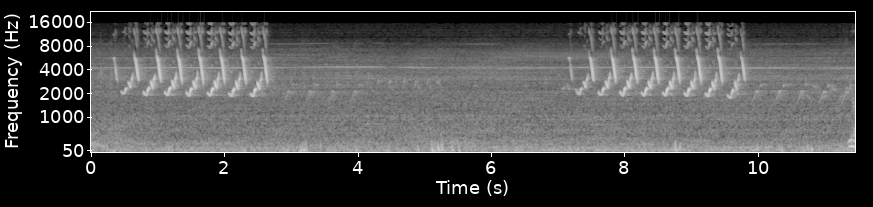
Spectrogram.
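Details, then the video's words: Northern cardinal singing in a yard on 29 March 2019: two bursts of seven or eight quick, clear, downslurred whistles, each about two seconds, separated by a pause, over a low background hum. "Cardinal Sings"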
